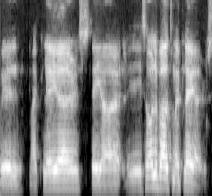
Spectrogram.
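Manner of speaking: put-on Italian accent, slow and drawn out. Imitating a soccer coach starting an interview: put-on italian accent. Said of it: "doing his best Italian accent".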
